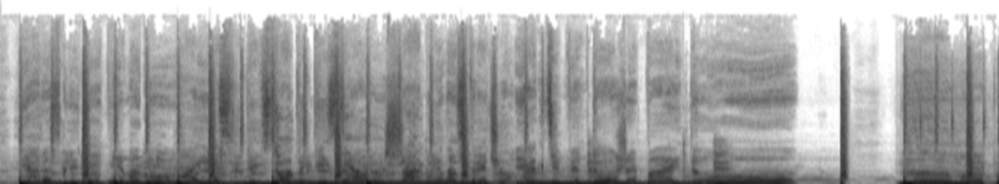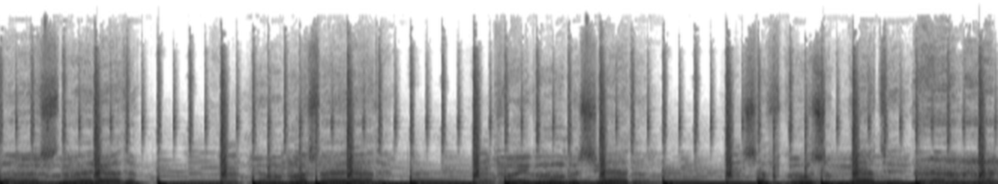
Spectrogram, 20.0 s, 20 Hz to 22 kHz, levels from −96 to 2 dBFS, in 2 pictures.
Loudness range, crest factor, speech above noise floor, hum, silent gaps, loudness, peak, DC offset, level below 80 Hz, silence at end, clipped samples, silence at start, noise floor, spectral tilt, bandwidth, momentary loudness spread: 3 LU; 10 dB; 34 dB; none; none; -13 LUFS; 0 dBFS; under 0.1%; -12 dBFS; 0 s; under 0.1%; 0 s; -44 dBFS; -5.5 dB/octave; 17 kHz; 6 LU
